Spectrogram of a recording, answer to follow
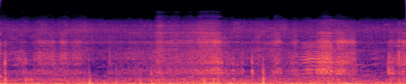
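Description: A steady low background rumble with faint voices in the background.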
